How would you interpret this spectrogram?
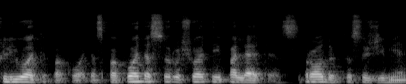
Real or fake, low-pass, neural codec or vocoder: real; 10.8 kHz; none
